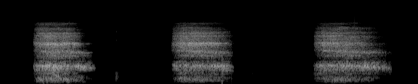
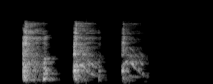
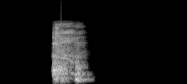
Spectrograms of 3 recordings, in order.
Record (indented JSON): {
  "exhalation_length": "4.2 s",
  "exhalation_amplitude": 7385,
  "exhalation_signal_mean_std_ratio": 0.57,
  "three_cough_length": "2.1 s",
  "three_cough_amplitude": 23856,
  "three_cough_signal_mean_std_ratio": 0.39,
  "cough_length": "1.9 s",
  "cough_amplitude": 27083,
  "cough_signal_mean_std_ratio": 0.33,
  "survey_phase": "beta (2021-08-13 to 2022-03-07)",
  "age": "45-64",
  "gender": "Male",
  "wearing_mask": "No",
  "symptom_none": true,
  "smoker_status": "Never smoked",
  "respiratory_condition_asthma": false,
  "respiratory_condition_other": false,
  "recruitment_source": "REACT",
  "submission_delay": "1 day",
  "covid_test_result": "Negative",
  "covid_test_method": "RT-qPCR",
  "influenza_a_test_result": "Negative",
  "influenza_b_test_result": "Negative"
}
